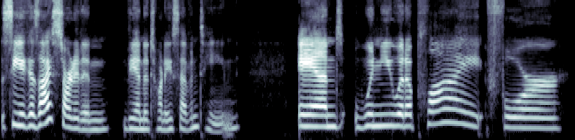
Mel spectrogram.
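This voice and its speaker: A middle-aged woman, a voice actor and audiobook narrator, chatting in an interview with lively enthusiasm and many restarts. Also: on the high side, unhurried, clear, resonant tone, no echo, studio quality. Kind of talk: casual interview chat. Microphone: studio microphone.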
